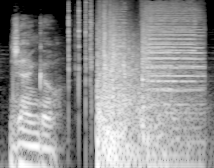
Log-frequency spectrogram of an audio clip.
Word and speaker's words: Django: Django. The D is silent.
